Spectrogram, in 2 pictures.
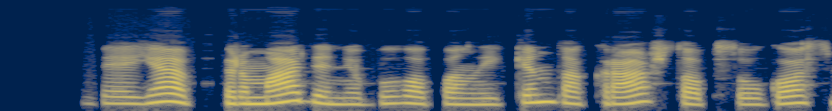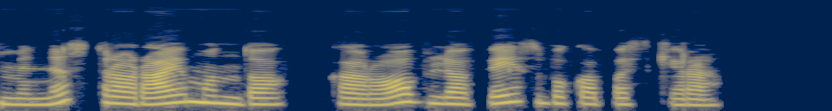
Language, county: Lithuanian, Klaipėda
